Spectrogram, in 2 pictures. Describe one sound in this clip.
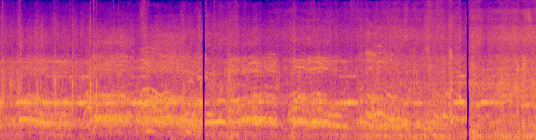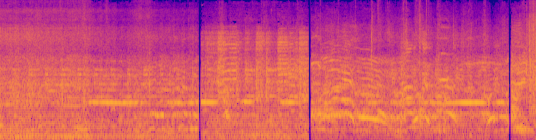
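A large crowd of men chants and shouts outdoors.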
